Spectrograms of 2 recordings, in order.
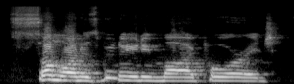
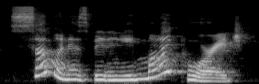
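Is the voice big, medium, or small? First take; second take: big; medium. First: It is said in a great big voice. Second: It is said in a middle-sized voice.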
